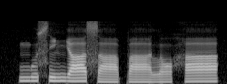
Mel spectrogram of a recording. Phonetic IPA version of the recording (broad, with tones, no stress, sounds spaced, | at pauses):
m u˦ s ĩ˦ ɲ aː˦ s aː˧ p aː˧ l ɔ˧ h aː˦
